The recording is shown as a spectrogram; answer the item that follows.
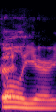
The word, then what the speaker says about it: Stoliar: Stoliar. Yeah, yeah. He sort of slapped me on the wrist. I pronounced his name wrong.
